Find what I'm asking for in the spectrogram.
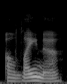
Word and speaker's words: Alana: My family calls me, it's written A-L-A-N-A. My family pronounces it Elena, but out in the world, that name often turns into Alana.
